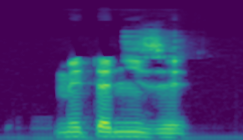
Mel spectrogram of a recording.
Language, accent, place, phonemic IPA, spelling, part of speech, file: French, France, Lyon, /me.ta.ni.ze/, méthaniser, verb, LL-Q150 (fra)-méthaniser.wav
- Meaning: to produce methane from (especially by anaerobic digestion)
